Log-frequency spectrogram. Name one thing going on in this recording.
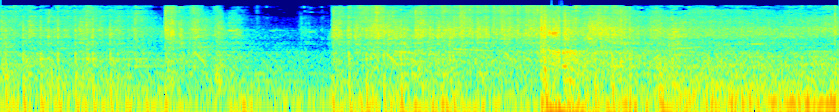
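Gunshots crack and echo in a large hall.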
